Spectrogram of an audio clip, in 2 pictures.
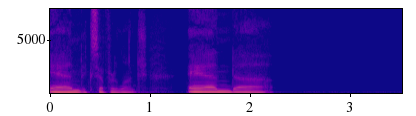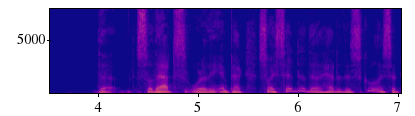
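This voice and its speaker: Somewhat breathy and dark, mellow in tone, a man talks at a moderate pace with ordinary pitch variation and long, frequent pauses. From Minnesota, US Midwest. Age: 60s. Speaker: founder of a youth character-education nonprofit. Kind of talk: podcast interview. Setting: basement studio. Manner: animated.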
